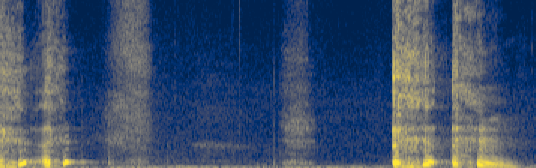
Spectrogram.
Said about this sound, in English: Yeah, I also have this cough,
